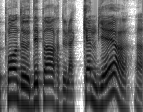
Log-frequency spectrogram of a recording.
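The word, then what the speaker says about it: Canebière: C'est aussi le point de départ de la cannebère prononcé cannebère qui est l'avenue principale de la ville sur laquelle il y a des restaurants, des boutiques et cetera.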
